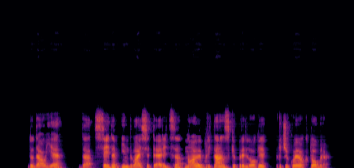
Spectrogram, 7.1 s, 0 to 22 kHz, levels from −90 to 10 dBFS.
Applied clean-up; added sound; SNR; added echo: neural mask model DeepFilterNet 3.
